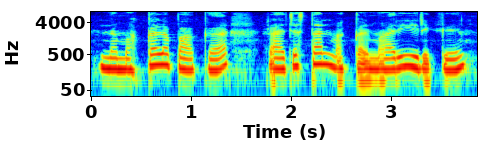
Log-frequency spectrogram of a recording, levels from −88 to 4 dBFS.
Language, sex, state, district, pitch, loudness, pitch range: Tamil, female, Tamil Nadu, Nilgiris, 205 Hz, -13 LUFS, 185-235 Hz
